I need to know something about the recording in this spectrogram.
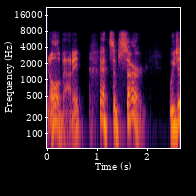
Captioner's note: laugh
